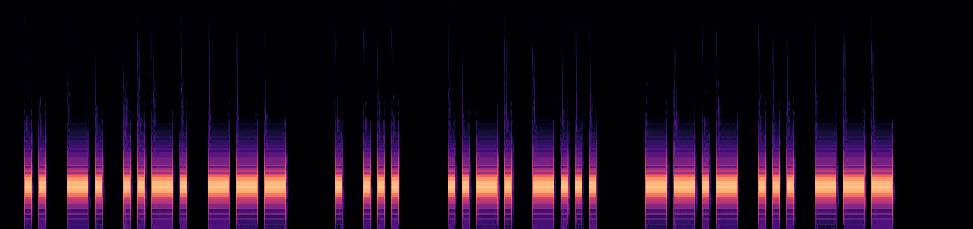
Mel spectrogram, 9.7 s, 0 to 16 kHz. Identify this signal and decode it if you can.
Morse code, heard as a keyed tone, about 17 wpm, 700 Hz. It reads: INFO ES FB QSO
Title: Speed-Racing Common QSO Phrases Encore - 17wpm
